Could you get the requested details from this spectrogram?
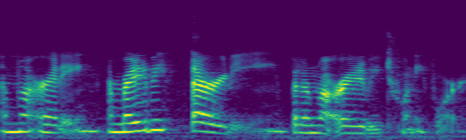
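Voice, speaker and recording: Speaking fairly quickly, a woman with a Southern US accent uses a high-pitched voice. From US South, Jonesboro, Arkansas. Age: 20s. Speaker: lifestyle vlogger. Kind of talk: casual chat.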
